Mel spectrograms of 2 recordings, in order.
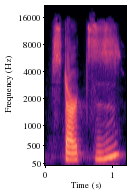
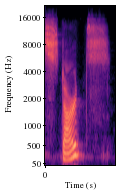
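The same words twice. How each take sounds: First: The word ends with a buzzing z sound. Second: The word ends with a hissing s sound.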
